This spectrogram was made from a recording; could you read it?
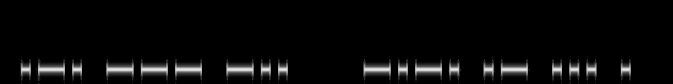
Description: Morse code, heard as a keyed tone, about 14 wpm, 700 Hz. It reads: ROD CASE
